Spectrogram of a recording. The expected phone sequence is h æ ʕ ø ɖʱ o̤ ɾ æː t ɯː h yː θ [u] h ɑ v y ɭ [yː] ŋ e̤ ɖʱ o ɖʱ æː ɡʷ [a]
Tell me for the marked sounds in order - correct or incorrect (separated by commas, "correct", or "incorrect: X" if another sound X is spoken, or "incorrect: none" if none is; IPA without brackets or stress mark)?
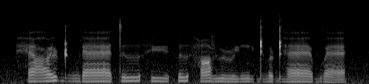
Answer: incorrect: ɯ, incorrect: y, incorrect: æ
